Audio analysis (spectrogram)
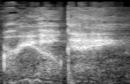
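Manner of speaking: hushed, breath-only question; whispered concern. Acted. Daughter to mom about imaginary friend, concerned whisper. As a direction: whisper it as if checking on someone unwell.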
